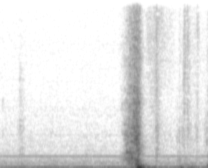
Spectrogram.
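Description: A knife slices through plastic wrap.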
